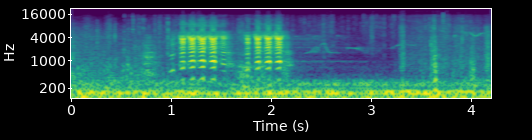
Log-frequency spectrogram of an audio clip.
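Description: A goat in The Witcher 3: Wild Hunt bleats twice in quick succession, two wavering nasal calls over a low steady game ambience, followed by faint whistling tones.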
